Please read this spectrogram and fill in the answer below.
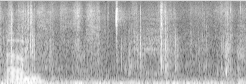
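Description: A man's brief 'um', then faint crinkling and scattered light clicks of papers being handled at a lectern, close to its microphone.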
